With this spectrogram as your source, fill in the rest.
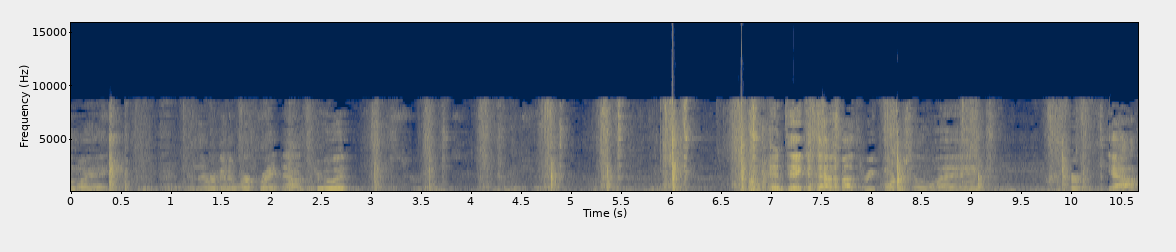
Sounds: Speech

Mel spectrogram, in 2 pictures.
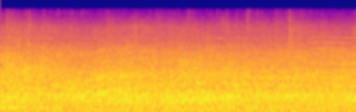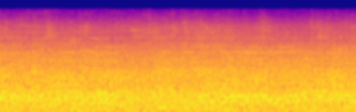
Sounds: Speech

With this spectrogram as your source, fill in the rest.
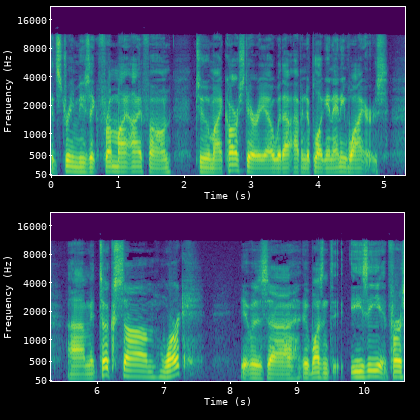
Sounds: Speech

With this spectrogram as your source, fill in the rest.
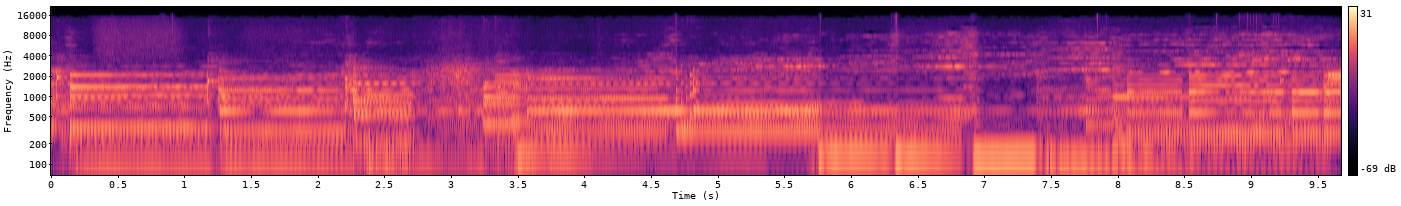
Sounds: slide guitar

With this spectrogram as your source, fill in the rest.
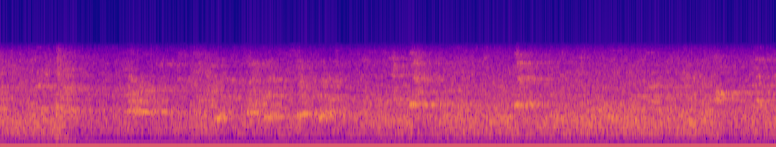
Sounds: Yip

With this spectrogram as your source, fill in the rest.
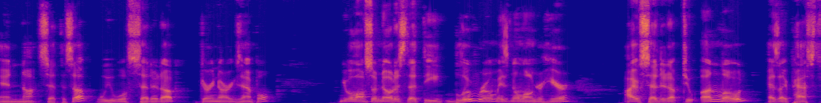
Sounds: Speech

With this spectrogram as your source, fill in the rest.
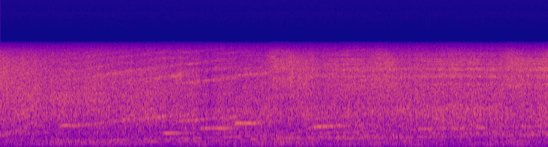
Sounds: Train, Rail transport, Clickety-clack, train wagon, underground

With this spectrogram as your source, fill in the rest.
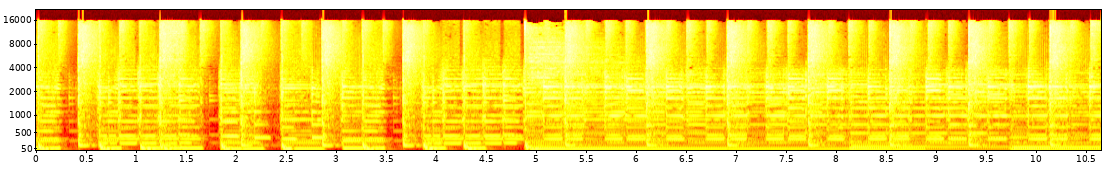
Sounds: Music

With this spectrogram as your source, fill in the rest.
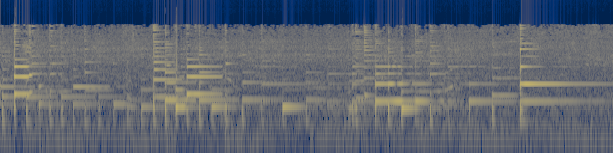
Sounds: Acoustic guitar, Guitar, Strum, Plucked string instrument, Music, Musical instrument

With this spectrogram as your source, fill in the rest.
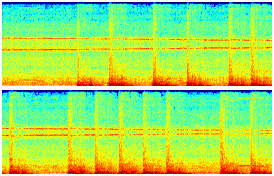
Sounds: Speech, Motor vehicle (road)

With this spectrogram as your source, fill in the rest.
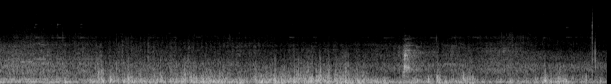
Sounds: Motorboat, Vehicle, speedboat acceleration

